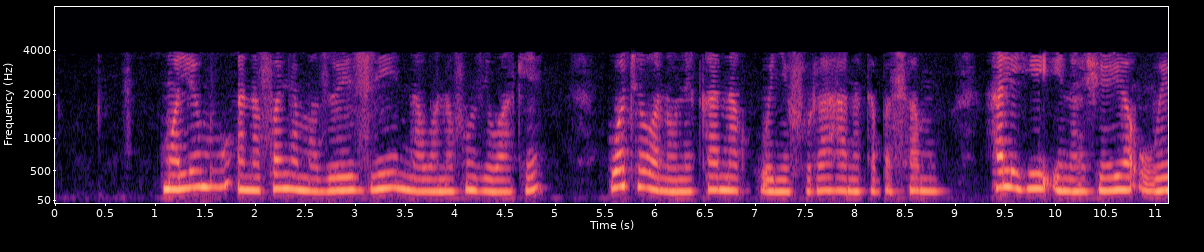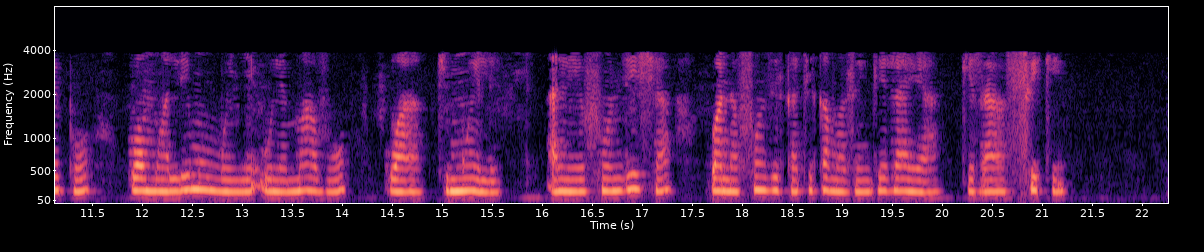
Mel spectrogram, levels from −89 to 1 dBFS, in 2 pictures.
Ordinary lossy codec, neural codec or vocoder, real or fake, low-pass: AAC, 16 kbps; none; real; 7.2 kHz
